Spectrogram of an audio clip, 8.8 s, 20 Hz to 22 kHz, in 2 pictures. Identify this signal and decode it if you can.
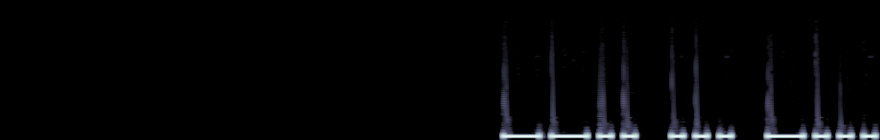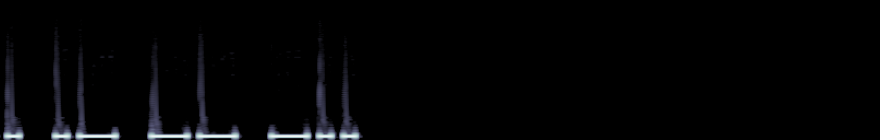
Morse code, heard as a keyed tone, about 20 wpm, 700 Hz. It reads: ZS6AMD
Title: DXCC-100 Call Signs - 6 Characters - Repeated 2x - 20wpm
